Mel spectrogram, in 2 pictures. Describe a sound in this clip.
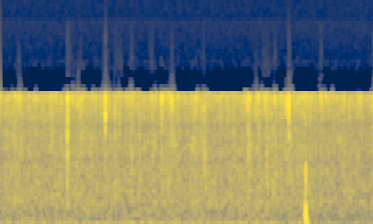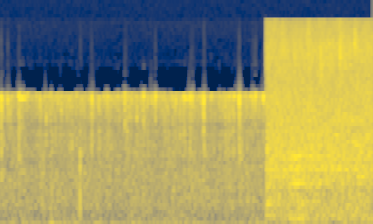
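Rain patters steadily on a car roof.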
